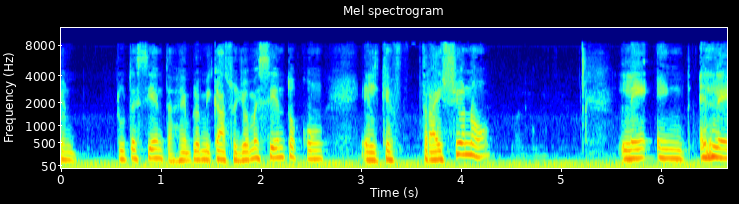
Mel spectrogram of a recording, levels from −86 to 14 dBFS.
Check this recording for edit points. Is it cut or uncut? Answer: uncut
